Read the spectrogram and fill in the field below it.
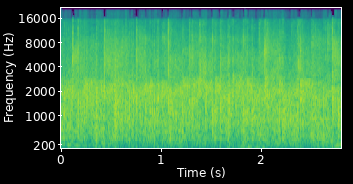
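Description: A church congregation claps in a dense, steady applause that keeps going with no break, fairly loud with faint voices mixed in.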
